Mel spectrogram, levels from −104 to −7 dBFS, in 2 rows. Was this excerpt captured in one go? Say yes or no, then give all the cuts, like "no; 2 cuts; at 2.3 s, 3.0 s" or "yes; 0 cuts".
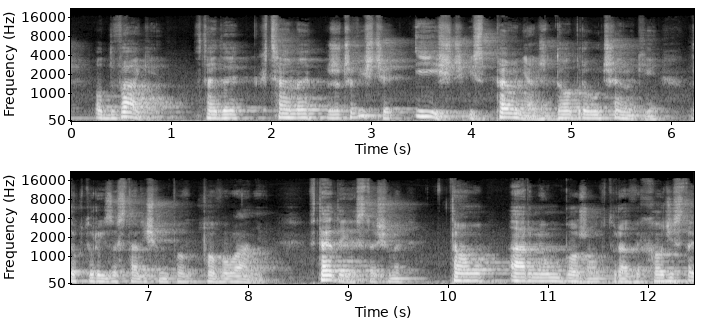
yes; 0 cuts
